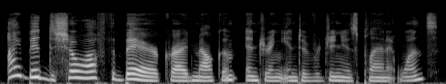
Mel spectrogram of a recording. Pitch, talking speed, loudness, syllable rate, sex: 215 Hz, 200 wpm, -19 LUFS, 5.1 syllables/s, female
